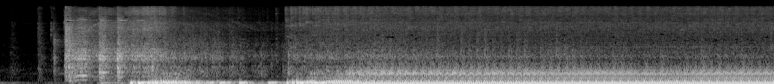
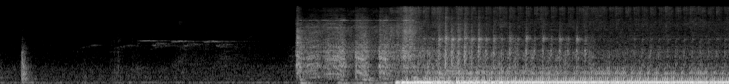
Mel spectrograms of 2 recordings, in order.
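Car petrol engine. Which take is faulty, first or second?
second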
